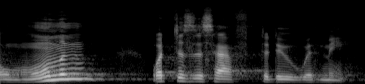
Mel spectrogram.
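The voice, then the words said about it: Slow little country voice. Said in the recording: “I switched my voice there. I sounded like my stepdad. He's got like a little country voice ... he's a little slower with the talking”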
